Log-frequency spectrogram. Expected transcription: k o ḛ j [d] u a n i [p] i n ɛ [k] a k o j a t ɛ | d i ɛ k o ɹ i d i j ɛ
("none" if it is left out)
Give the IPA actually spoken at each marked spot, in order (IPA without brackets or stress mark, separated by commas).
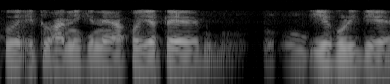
t, k, none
